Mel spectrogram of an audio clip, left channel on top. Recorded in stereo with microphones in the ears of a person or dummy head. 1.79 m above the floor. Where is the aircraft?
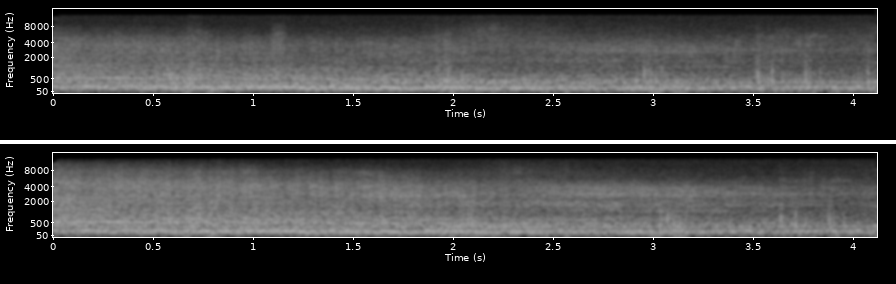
60° right (ahead or behind); by 4.1 s 35° right (ahead or behind).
